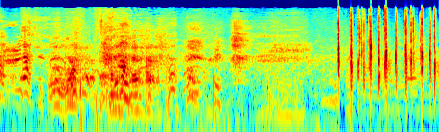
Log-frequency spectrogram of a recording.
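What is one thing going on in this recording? Men laugh.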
